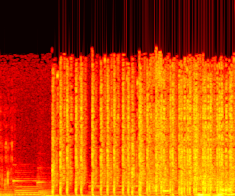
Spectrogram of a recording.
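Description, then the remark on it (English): A short tonal intro gives way to a loud, sustained burst of rapid automatic rifle fire, roughly a dozen sharp cracks per second, continuing to the end with a faint wavering tone underneath. “Special AK. Bite-sized assault rifles.”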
